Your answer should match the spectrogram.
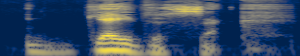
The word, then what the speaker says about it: Gajdusek: This is a very grotesque man, a very evil man, and his name is Gajdusek. I think I'm saying that right, Gajdusek. This guy, Daniel Carlton Gajdusek, and that's G-A, soft J, D-U-S-E-K. It's a Slavic name.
